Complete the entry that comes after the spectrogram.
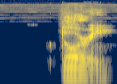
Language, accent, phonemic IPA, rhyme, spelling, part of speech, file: English, Australia, /ˈdɔːɹi/, -ɔːɹi, dory, noun, En-au-dory.ogg
- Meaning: A small flat-bottomed boat with pointed or somewhat pointed ends, used for fishing both offshore and on rivers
